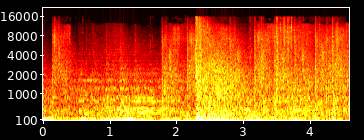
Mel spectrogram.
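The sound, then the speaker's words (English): Gunfire in a video game shootout: a dense, continuous barrage of shots with a sharper, louder burst partway through and no talk over it. “I'm just shooting this guy at a distance here.”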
